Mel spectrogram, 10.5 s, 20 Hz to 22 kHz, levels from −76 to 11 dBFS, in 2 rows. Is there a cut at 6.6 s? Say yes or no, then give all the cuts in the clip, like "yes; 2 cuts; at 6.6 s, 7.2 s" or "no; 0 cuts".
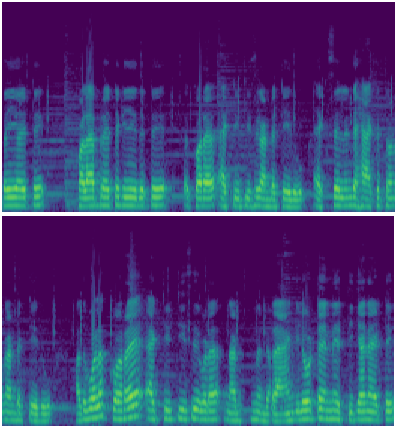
no; 2 cuts; at 4.1 s, 8.8 s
